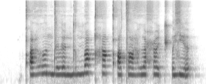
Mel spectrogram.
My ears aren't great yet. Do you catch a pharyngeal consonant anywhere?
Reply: yes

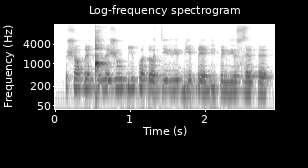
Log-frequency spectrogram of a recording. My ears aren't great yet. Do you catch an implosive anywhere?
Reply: yes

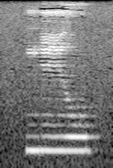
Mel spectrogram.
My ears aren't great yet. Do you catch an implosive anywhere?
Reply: no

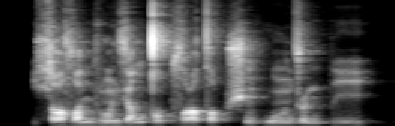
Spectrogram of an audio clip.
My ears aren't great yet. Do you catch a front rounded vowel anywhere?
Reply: no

